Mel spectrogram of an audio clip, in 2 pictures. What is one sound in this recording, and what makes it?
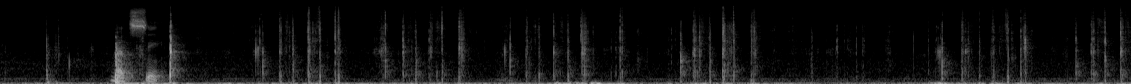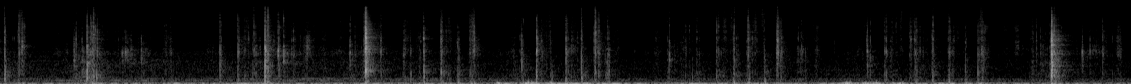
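Cards are shuffled and tapped with soft crisp clicks close up.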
